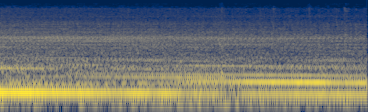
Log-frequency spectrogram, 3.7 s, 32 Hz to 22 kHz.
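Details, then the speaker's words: 1988 Jeep Comanche, 2.5L Renix I4, idling with no throttle after being made to start: a steady raised hum around 3,000 rpm, far above normal idle; idle speed set much too high. "3K's too high. Rip. Whoa. Okay, well that's a thing. Idle's a little high."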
